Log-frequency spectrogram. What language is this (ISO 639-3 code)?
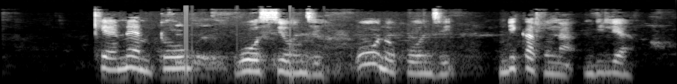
yav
